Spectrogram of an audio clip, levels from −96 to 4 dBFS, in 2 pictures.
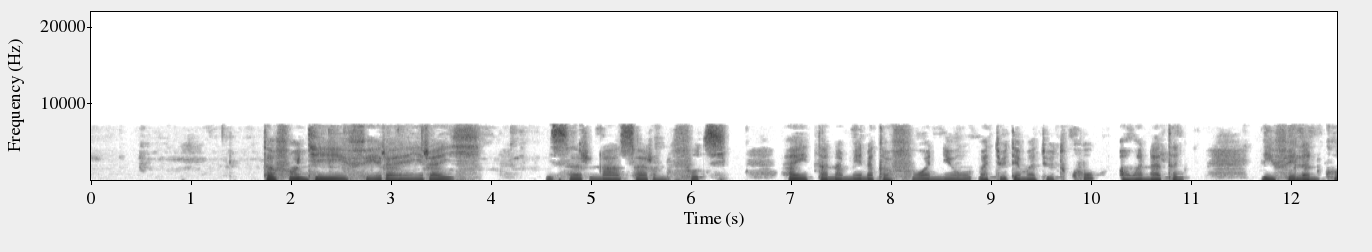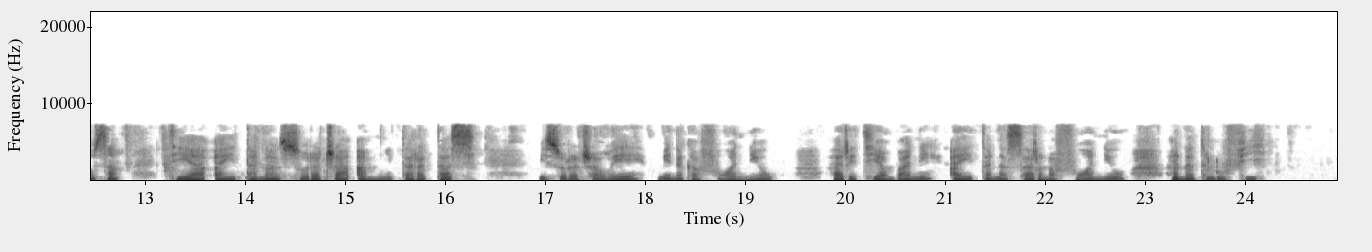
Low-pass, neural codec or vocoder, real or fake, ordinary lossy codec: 7.2 kHz; none; real; MP3, 48 kbps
